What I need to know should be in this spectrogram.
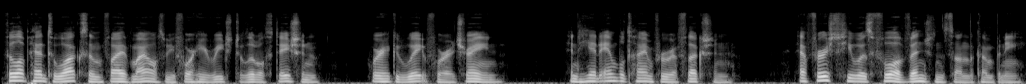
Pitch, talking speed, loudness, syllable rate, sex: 125 Hz, 215 wpm, -17 LUFS, 6.1 syllables/s, male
